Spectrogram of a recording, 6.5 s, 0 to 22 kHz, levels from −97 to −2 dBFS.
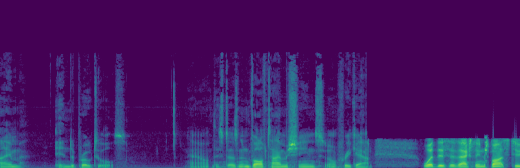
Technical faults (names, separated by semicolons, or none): broken MP3 bit reservoir; input switched to a poorer device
